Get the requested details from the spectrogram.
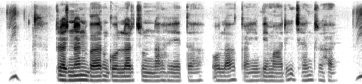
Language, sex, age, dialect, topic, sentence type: Chhattisgarhi, male, 18-24, Western/Budati/Khatahi, agriculture, statement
